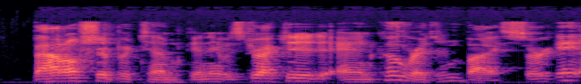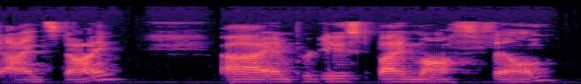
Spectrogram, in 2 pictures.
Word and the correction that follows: Eisenstein: Yes, we are aware we mispronounced Sergei Eisenstein's name right there.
